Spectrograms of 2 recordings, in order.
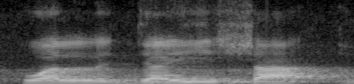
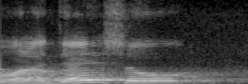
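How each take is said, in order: First: The last word ends with an 'a' vowel. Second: The last word ends with an 'u' vowel. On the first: The commander came together with the army. The speaker calls it right. "wal jaisa bacanya" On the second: The army is simply joined to the subject. The speaker calls it wrong. "maka bacanya jangan wal jaisu"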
